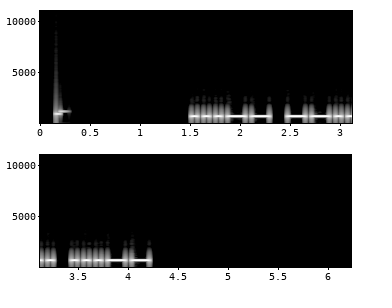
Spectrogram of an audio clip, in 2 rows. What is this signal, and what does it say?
Morse code, heard as a keyed tone, about 20 wpm, 700 Hz. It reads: 373
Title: Numbers - 3-Digit 20wpm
